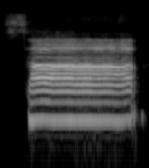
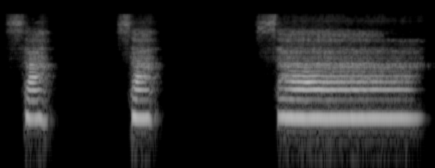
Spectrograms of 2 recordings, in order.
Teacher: Imagine mixing in some breath into the voice. Let some air keep flowing through the vowel. sa sa sa gentler and lighter.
